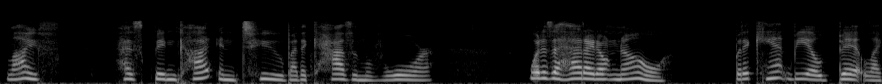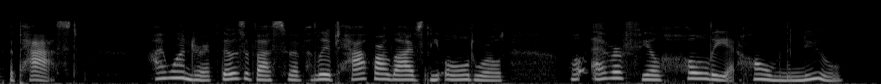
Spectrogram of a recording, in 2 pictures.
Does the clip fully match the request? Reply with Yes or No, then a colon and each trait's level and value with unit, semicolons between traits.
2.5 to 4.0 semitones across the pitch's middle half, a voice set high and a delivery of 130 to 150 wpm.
No: average, 3.6 semitones; high, 230 Hz; average, 175 wpm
